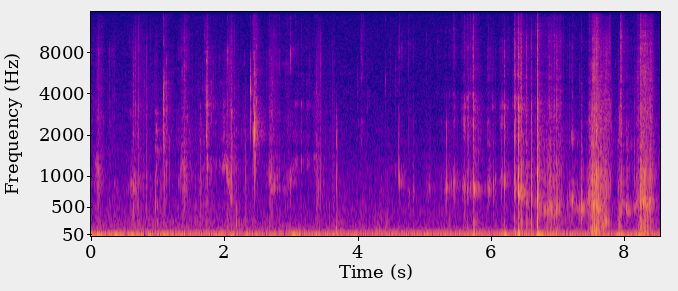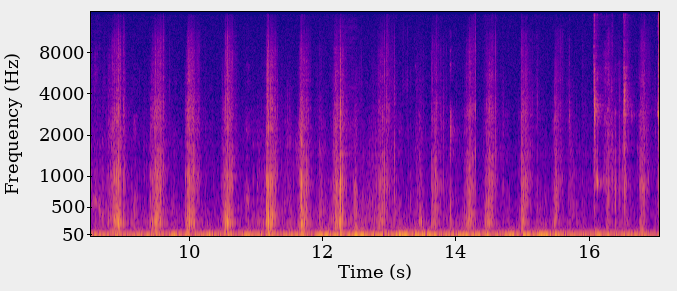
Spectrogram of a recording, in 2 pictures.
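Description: Close-up crunchy chewing of oranda, a hard Korean snack of small puffed-grain balls bound in syrup. Sharp crunches come in a steady rhythm, growing louder from about six seconds in.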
